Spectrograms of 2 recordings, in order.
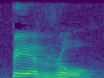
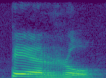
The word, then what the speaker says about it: perro: Perro. Perro. Aquele R vibrado.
